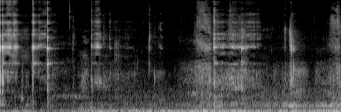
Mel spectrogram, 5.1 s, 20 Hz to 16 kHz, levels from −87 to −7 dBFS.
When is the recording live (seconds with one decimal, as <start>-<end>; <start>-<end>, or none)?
0.6-5.1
